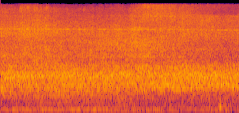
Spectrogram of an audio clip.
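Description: Steady road-traffic noise from trucks and cars, an even hiss and hum with no separate events.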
